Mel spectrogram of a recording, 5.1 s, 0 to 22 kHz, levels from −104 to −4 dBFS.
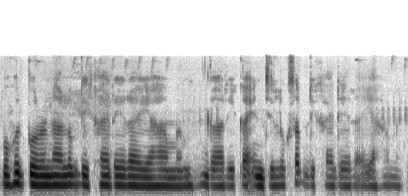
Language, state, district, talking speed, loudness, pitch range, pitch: Hindi, Arunachal Pradesh, Lower Dibang Valley, 235 wpm, -18 LUFS, 140-155 Hz, 150 Hz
